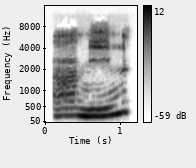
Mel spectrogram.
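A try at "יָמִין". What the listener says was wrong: There's a little yud. You gotta pronounce it. Yamin.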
